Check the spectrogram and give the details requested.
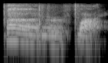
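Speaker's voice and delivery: Butterfly in slow, separate syllables; chopped into syllables. Shown as a demonstration. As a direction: chop Butterfly slowly into but-ter-fly. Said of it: "chop the syllables".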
